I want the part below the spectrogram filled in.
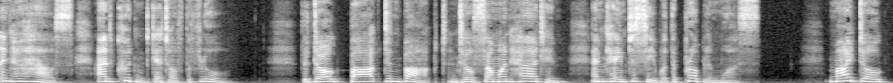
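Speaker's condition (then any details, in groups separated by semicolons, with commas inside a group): No condition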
